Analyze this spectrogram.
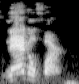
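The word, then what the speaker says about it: Naglfar: awesome no it is I said it right nagelfar nail Bearer yeah um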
